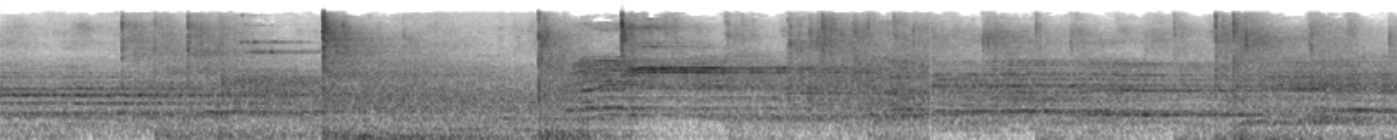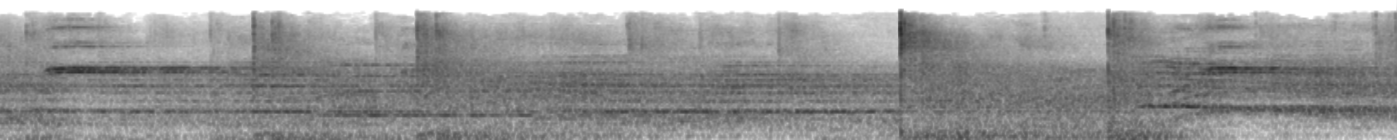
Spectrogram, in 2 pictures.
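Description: A volleyball is struck and bounces on a hard floor in a large echoing hall.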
